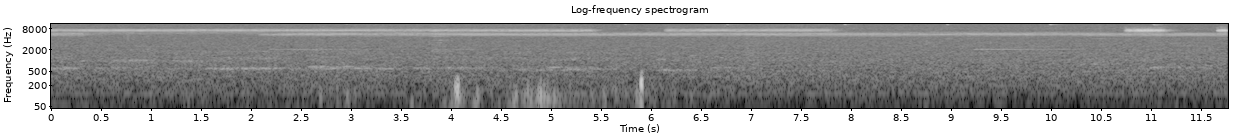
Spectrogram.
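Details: A cicada in a garden at nightfall gives a steady, high-pitched drone without a break, with a few soft knocks; bats fly nearby.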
